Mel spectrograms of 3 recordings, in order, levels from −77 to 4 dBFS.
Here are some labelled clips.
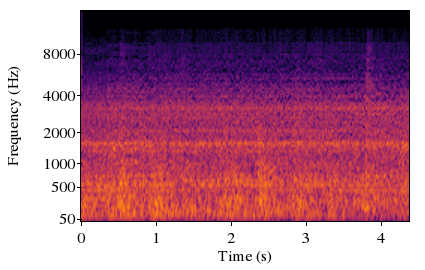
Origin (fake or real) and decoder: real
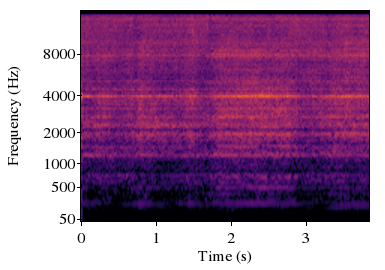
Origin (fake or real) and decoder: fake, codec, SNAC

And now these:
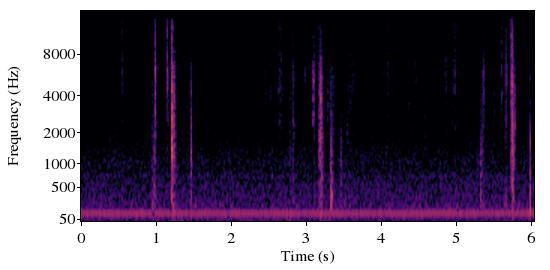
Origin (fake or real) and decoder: real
